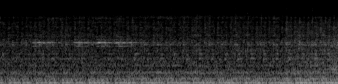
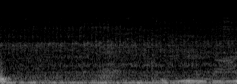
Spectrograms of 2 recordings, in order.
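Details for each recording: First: 2014 Suzuki Every, three-cylinder, check-engine light blinking, code P0301: low lumpy idle with recurring stumble as cylinder 1 drops out; injector 1 pulse intermittently lost, traced to leaking valve seal inside engine. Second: 2014 Suzuki Every three-cylinder after fixing cylinder 1 misfire code P0301, traced to a leaking valve seal inside the engine: steady low idle with even unbroken rumble and no stumble, normal idle.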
